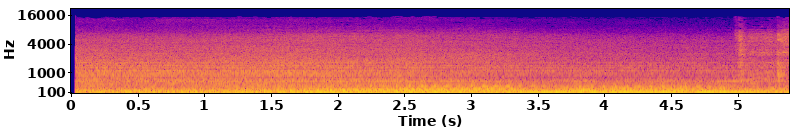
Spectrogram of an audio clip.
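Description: A car engine running steadily close by, low-pitched, getting a little louder over the first couple of seconds. A brief hiss comes near the end.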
